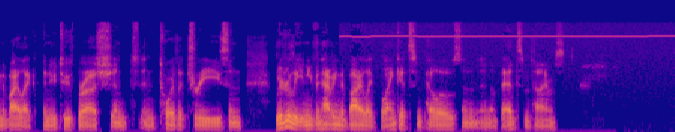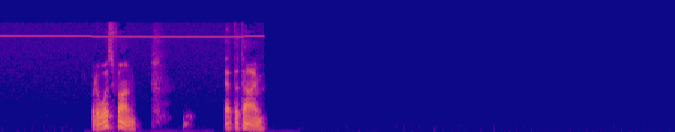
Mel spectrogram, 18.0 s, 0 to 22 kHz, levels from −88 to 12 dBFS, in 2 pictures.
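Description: From 4.53 s to 12.53 s a switching supply whistle sits under the speech. A power converter is cycling at an audible rate, producing a thin high whistle, roughly 20 dB below the voice. Its pitch wanders between 7.8 and 8.1 kHz as the converter's load shifts. On a spectrogram this appears as a narrow, slightly wavering horizontal line near 8 kHz. The waveform barely shows it.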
